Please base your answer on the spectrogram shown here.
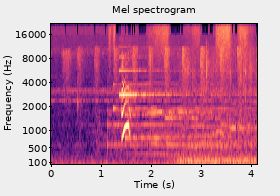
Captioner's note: footsteps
